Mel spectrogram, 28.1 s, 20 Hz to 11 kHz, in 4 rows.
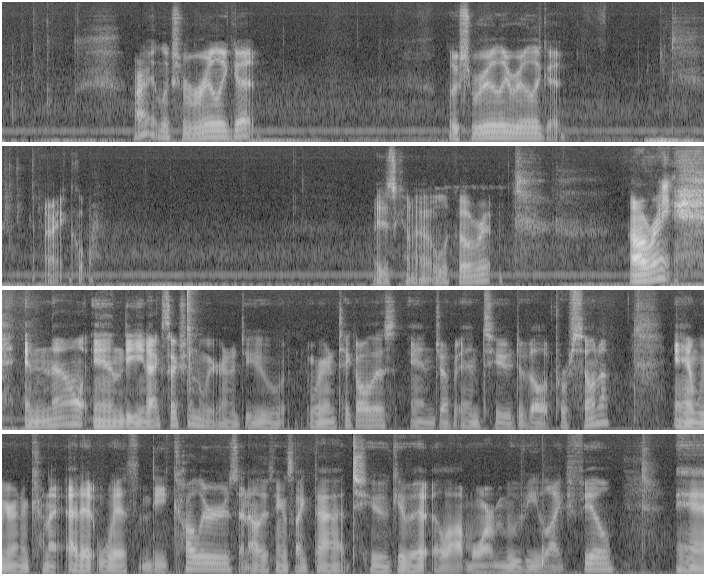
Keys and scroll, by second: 1.9 ctrl+s.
